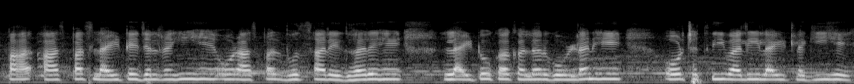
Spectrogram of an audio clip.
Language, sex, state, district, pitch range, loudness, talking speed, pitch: Hindi, female, Bihar, Jahanabad, 220-240 Hz, -15 LUFS, 160 wpm, 230 Hz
